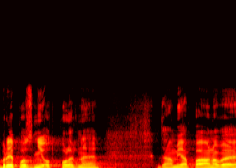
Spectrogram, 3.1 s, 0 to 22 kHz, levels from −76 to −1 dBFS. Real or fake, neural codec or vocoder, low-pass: real; none; 10.8 kHz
